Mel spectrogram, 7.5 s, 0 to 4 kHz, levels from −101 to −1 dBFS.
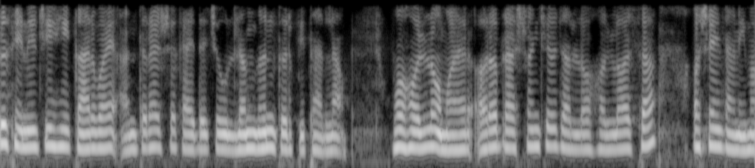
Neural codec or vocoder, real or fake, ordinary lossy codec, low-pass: codec, 16 kHz, 4 kbps, X-Codec, WavLM features, trained on Multilingual LibriSpeech; fake; none; 3.6 kHz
